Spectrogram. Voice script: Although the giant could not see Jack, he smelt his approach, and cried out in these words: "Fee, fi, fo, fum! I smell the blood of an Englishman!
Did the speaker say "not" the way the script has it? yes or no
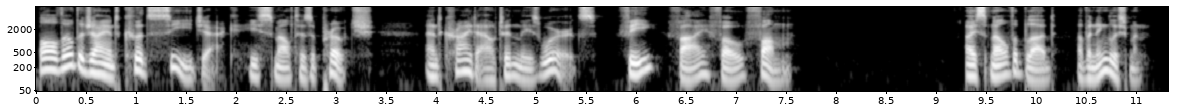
no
